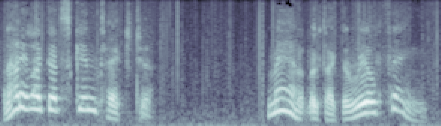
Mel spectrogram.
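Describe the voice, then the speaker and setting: A jittery, animated, cowardly TV detective star. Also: male voice, sits high, a little fast, husky, heavily acted, low-quality recording. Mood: curious, admiring. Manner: jittery, stammering, protesting. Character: nervous, cowardly male actor who plays a TV detective. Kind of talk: 1950s radio drama acting.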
